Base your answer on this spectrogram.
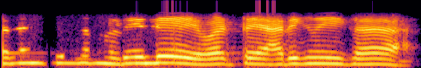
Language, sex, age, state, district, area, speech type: Kannada, female, 45-60, Karnataka, Gulbarga, urban, conversation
